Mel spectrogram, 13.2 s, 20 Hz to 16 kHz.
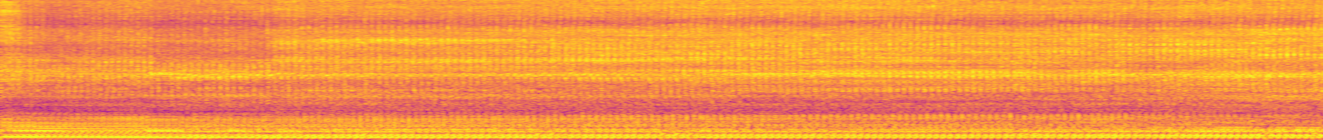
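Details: KTM 1290 at steady cold idle, noise since 10,000 km, disappears at 70°C oil: fast metallic ticking clatter on the engine beat, no rev change; source unclear.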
